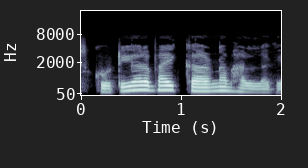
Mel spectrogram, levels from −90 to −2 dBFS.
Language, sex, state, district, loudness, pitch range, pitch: Bengali, male, West Bengal, North 24 Parganas, -17 LUFS, 115-170 Hz, 140 Hz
